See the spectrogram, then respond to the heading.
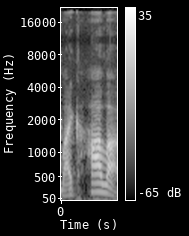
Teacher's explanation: the N disappears and it makes the sound like hala, which is assimilation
